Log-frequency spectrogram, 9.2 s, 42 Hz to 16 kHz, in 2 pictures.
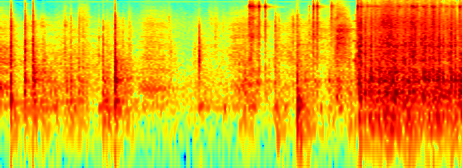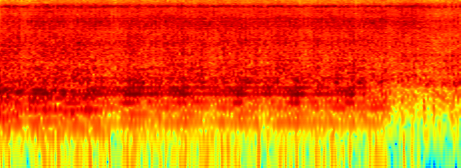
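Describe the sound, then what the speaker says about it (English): An electric ratchet with a short 18 mm socket runs continuously at high pitch while fitting a Mild Mantis kit on a C5 Corvette drift car, loud and steady after a few scattered clanks and handling noises at the start. "Might be able to get the electric ratchet with a short 18 on there."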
